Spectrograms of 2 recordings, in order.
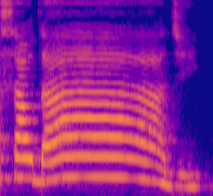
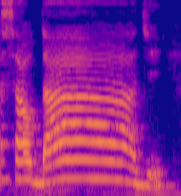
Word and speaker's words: saudade: Agora vamos para a palavra saudade. Olha a saudade. Olha a saudade. Demoramos mais aqui na pronúncia na penúltima sílaba.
